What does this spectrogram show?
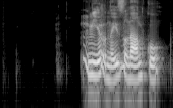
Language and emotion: Russian, sad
